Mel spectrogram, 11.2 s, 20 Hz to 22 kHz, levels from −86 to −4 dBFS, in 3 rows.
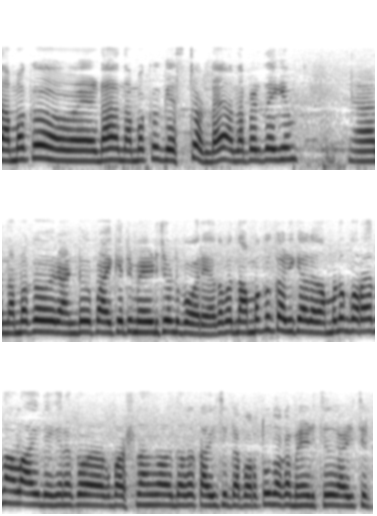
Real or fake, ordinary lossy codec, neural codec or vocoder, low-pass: real; none; none; 7.2 kHz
